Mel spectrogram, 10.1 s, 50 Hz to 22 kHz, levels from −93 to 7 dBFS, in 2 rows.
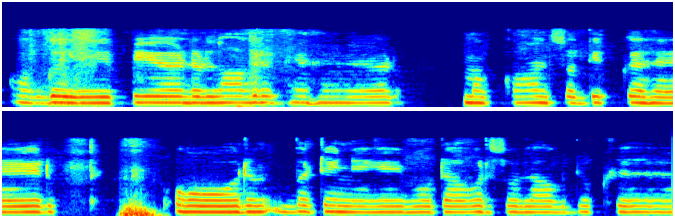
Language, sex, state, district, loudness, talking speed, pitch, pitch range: Rajasthani, female, Rajasthan, Nagaur, -17 LUFS, 120 wpm, 220 Hz, 215-230 Hz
